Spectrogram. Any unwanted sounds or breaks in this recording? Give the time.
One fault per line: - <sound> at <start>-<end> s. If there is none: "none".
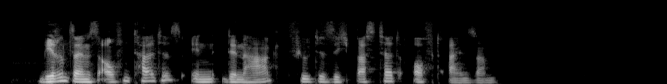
none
